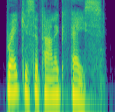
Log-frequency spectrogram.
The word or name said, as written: brachiocephalic face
